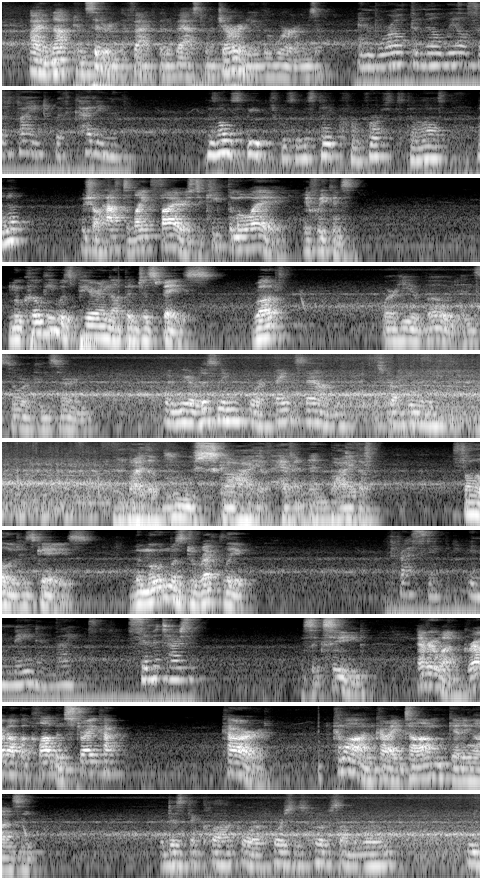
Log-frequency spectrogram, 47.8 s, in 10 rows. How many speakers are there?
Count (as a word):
eight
